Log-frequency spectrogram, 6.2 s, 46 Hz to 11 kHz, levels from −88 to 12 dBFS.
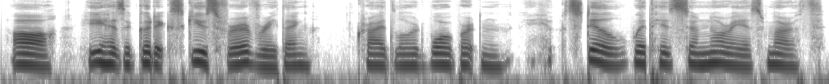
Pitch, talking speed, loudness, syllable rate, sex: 165 Hz, 155 wpm, -18 LUFS, 4.8 syllables/s, female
